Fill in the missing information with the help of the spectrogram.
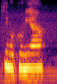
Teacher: if you're going off of actual japanese pronunciation typically there's no emphasis on any syllable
